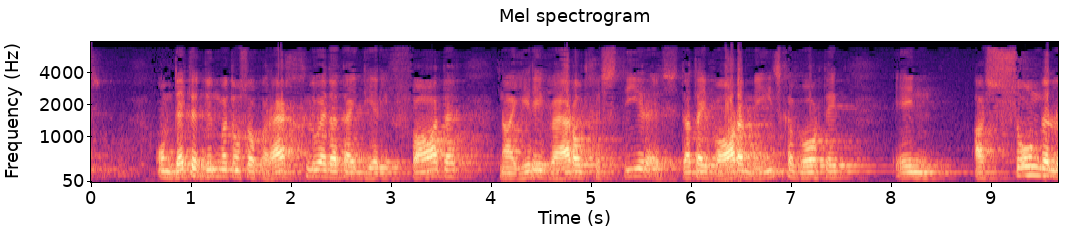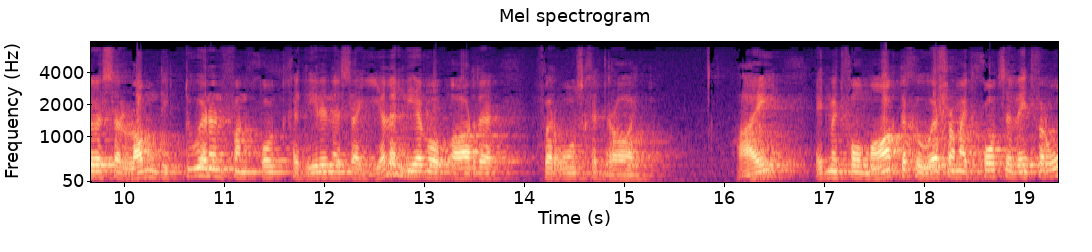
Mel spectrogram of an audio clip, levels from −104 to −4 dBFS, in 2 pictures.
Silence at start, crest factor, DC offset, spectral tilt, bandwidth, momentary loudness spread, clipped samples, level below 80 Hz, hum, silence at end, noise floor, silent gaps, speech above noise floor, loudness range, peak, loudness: 0 s; 14 dB; under 0.1%; -7.5 dB/octave; 7 kHz; 11 LU; under 0.1%; -56 dBFS; none; 0 s; -50 dBFS; none; 36 dB; 3 LU; 0 dBFS; -15 LUFS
